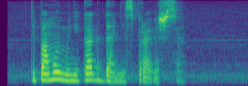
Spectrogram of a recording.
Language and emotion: Russian, angry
